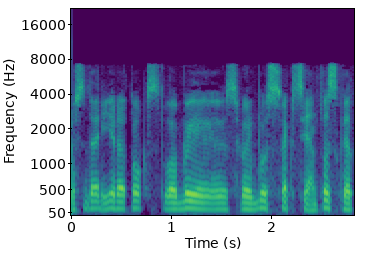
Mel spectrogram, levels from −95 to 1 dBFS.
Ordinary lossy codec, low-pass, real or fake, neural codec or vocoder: MP3, 48 kbps; 7.2 kHz; fake; codec, 16 kHz, 2 kbps, FreqCodec, larger model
